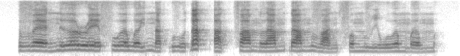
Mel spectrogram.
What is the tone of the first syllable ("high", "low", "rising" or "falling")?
low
